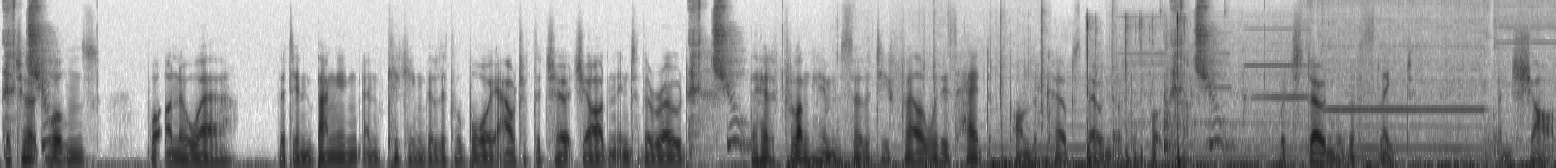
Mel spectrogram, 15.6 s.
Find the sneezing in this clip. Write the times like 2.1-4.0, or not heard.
0.0-1.0, 6.8-7.8, 11.7-12.4.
